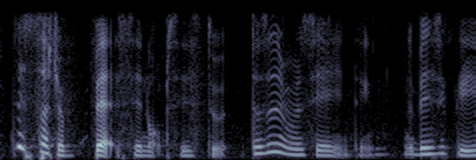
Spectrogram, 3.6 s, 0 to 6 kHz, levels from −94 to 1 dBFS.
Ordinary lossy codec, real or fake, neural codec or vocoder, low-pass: none; real; none; 5.4 kHz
